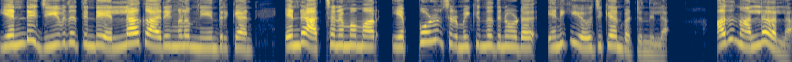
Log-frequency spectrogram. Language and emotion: Malayalam, angry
